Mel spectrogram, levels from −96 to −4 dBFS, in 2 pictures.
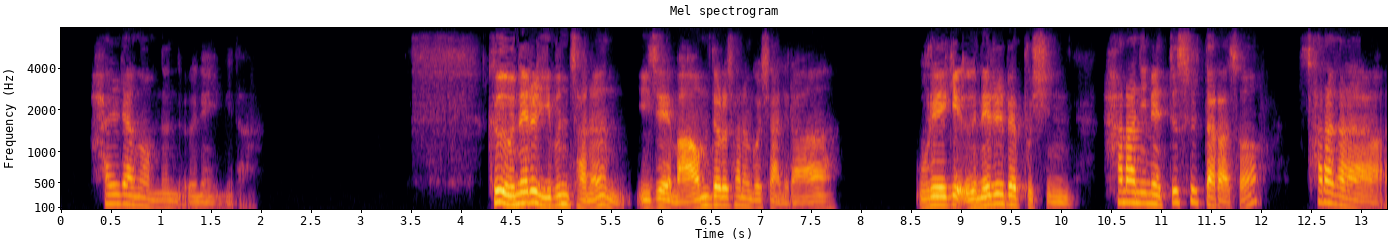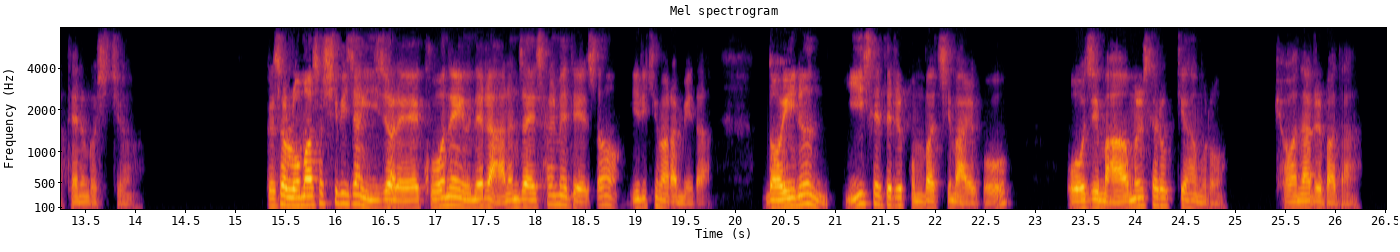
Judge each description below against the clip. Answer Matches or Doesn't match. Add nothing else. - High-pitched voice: Doesn't match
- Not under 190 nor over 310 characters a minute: Matches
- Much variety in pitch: Matches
